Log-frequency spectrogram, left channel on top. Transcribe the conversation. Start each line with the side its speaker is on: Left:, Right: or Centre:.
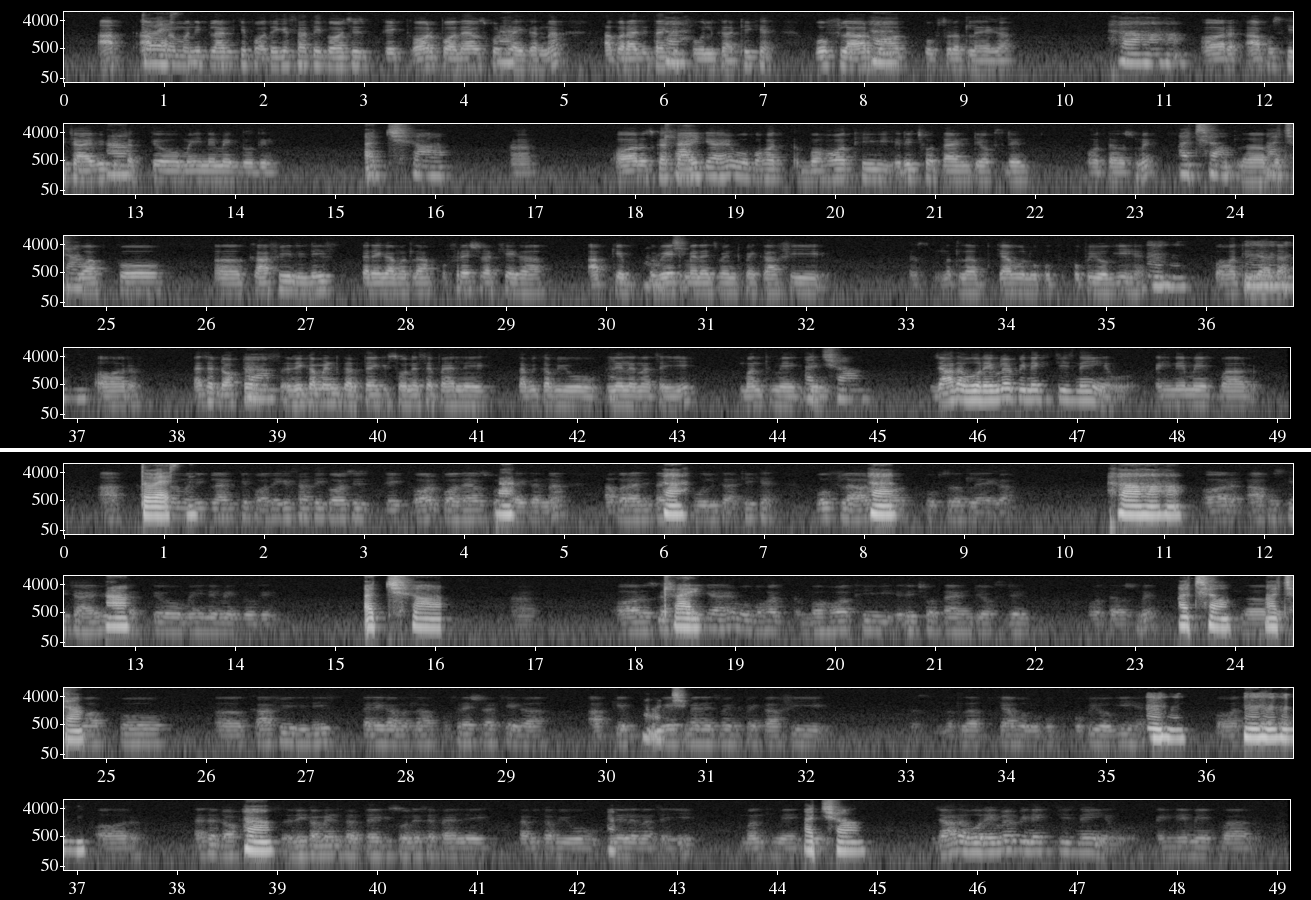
Left: आप आप
Right: तो वैसे
Left: ना मनी प्लांट के पौधे के साथ एक और चीज एक और पौधा है उसको
Right: हाँ
Left: ट्राई करना अपराजिता के
Right: हाँ
Left: फूल का ठीक है वो फ्लावर
Right: हाँ
Left: बहुत खूबसूरत लगेगा
Right: हाँ हाँ हाँ
Left: और आप उसकी चाय भी
Right: हाँ
Left: पी सकते हो महीने में एक दो दिन
Right: अच्छा
Left: हाँ और उसका
Right: ट्राई
Left: चाय क्या है वो बहुत बहुत ही रिच होता है एंटीऑक्सीडेंट होता है उसमें
Right: अच्छा
Left: मतलब
Right: अच्छा
Left: वो आपको अ, काफी रिलीफ करेगा मतलब आपको फ्रेश रखेगा आपके वेट
Right: अच्छा
Left: मैनेजमेंट में काफी अ, मतलब क्या बोलूँ उप, उपयोगी है
Right: हम्म हम्म
Left: बहुत ही
Right: हम्म
Left: ज्यादा
Right: हम्म हम्म,
Left: और ऐसे डॉक्टर्स
Right: हाँ
Left: रिकमेंड करते हैं कि सोने से पहले कभी कभी वो ले
Right: हाँ,
Left: लेना चाहिए मंथ में एक दिन
Right: अच्छा
Left: ज्यादा वो रेगुलर पीने की चीज नहीं है वो महीने में एक बार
